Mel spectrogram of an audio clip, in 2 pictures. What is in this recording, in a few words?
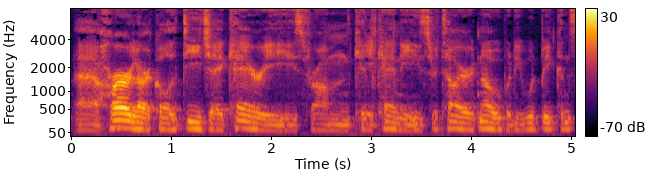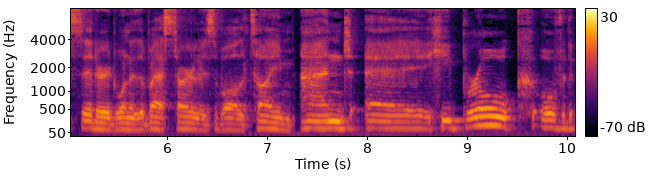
CORK MALE aged 37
